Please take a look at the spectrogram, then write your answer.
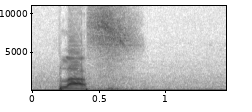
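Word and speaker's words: place: এটার উচ্চারণ হবে অপোজে এরপরের শব্দটিতে একই রুল ফলো করা হবে শেষের সাইলেন্ট থাকবে প্লাস প্লাস প্লাস যার অর্থ জায়গা আপনারা বাংলাতেও দেখতে পাচ্ছেন এটির উচ্চারণ হবে প্লাস এর পরের শব্দটিতে আমরা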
